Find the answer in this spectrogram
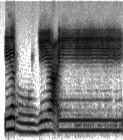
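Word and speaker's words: ارْجِعِي: Tapi kalau sebelumnya hamzah wasol seperti yang terlihat di contoh, bacanya ir, agak condong ke atas gitu karena tebal, karena tafhim ro-nya. Irji'i ila rabbiki.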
